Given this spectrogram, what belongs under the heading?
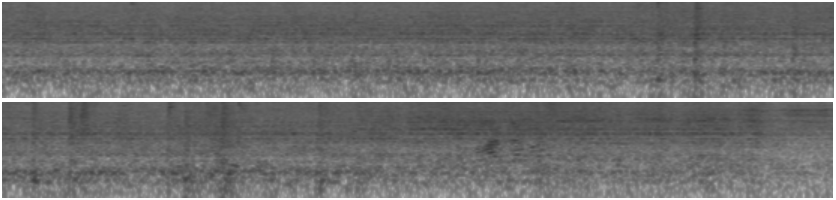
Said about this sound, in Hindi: अभी बगल से ये क्रॉस हो रही है लखनऊ नई दिल्ली गोमती एक्सप्रेस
